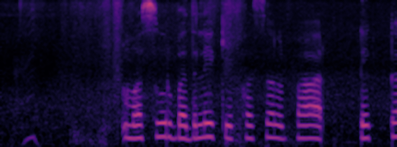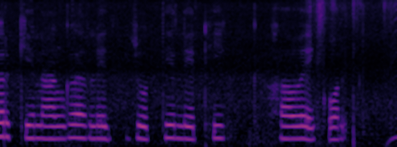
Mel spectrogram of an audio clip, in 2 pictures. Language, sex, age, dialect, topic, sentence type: Chhattisgarhi, female, 18-24, Northern/Bhandar, agriculture, question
